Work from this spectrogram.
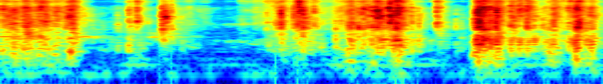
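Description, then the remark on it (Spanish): A makeup remover wipe is pulled from its packet, the plastic crinkling and rustling in bursts with a brief lull midway, then a louder crackle near the end. No one speaks. “Estoy tomando una toallita desmaquillante no me desmaquillé y ya traigo toda la cara escurrida.”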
